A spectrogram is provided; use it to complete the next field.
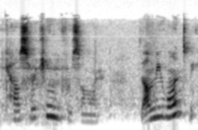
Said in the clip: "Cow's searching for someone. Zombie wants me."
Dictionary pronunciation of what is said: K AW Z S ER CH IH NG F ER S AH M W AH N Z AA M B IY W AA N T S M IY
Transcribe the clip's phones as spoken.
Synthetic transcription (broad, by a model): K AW S ER CH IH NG F ER S AH M W AH N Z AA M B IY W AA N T M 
